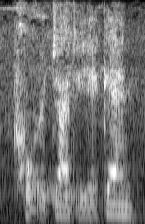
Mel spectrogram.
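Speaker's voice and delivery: ordinary delivery, nothing marked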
